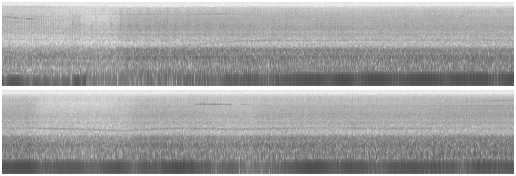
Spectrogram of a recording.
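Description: A truck engine drones steadily with a low rumble, rising and falling as it drives.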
